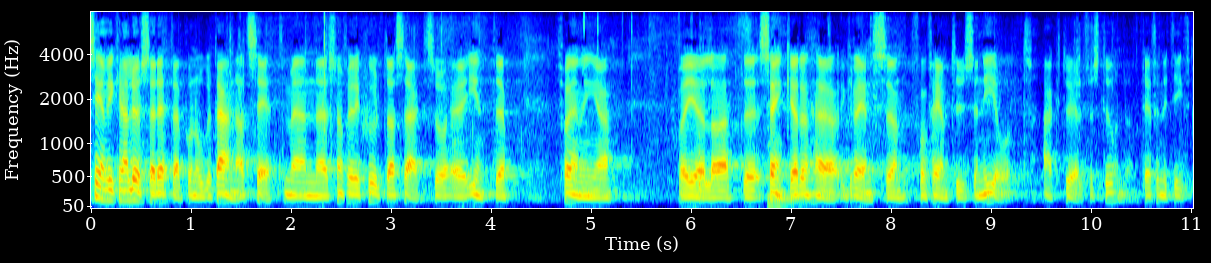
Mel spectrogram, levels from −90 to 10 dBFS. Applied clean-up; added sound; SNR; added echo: none; Bowed string instrument; 18 dB; none.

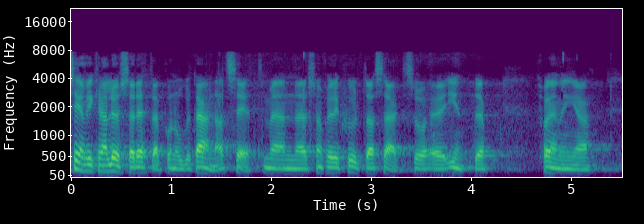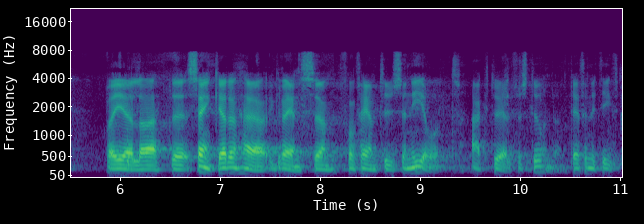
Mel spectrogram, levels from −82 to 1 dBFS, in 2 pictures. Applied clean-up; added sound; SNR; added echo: neural mask model Resemble Enhance denoiser.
